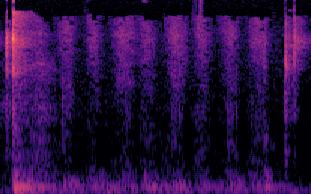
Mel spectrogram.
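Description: Rubber brayer rolling over a gel printing plate coated in acrylic paint: a faint rubbing, rolling sound with a few light clicks.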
